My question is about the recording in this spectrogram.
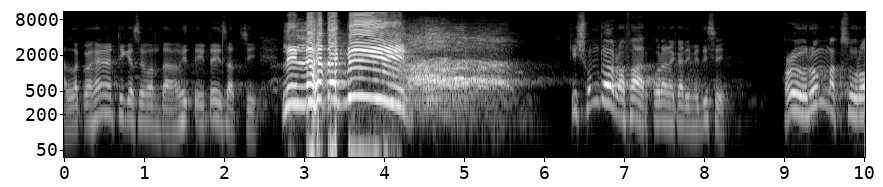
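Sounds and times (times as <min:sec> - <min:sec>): man speaking amplified: 0:00.0 - 0:04.4, 0:06.3 - 0:10.0
preacher shouting amplified: 0:02.7 - 0:05.6
crowd shouting: 0:03.6 - 0:06.0.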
